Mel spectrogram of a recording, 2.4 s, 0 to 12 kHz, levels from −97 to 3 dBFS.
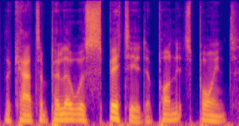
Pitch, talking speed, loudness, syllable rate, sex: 100 Hz, 175 wpm, -20 LUFS, 5.1 syllables/s, male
